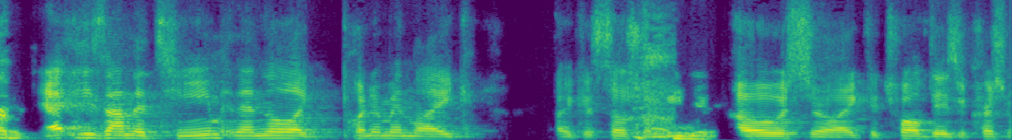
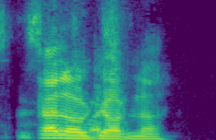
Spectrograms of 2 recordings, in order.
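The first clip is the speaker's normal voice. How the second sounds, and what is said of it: Poorly done put-on accent. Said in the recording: “I can't do any accents.”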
